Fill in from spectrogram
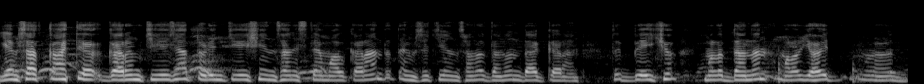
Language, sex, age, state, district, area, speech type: Kashmiri, male, 30-45, Jammu and Kashmir, Kulgam, rural, spontaneous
